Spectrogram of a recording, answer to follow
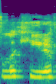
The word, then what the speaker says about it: Laquita: I know it's Laquita. good spelling, yes, I know, but it's pronounced Laquita for me.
